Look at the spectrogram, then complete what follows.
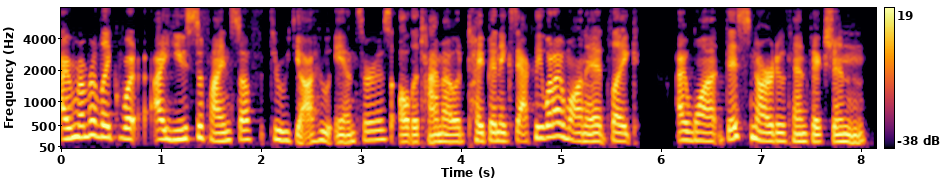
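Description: A woman's voice: on the low side, lively intonation, normal speed, dry recording, clean studio sound. A young woman guest on a podcast, talking casually and rambling with lots of "like" and small laughs. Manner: rambling, casual, many "like" fillers, giggly. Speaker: podcast guest, fan fiction writer. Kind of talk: casual interview. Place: bedroom at home.

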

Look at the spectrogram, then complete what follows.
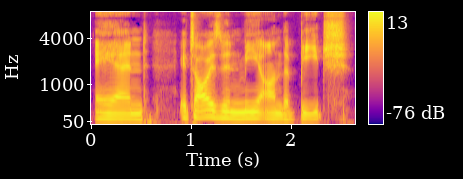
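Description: A middle-aged man co-hosting a podcast, chatting casually in a relaxed, rambling way with halting restarts. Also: fairly low pitch, clear, resonant tone, no echo, studio quality. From Puget Sound, Washington. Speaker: podcast co-host. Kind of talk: casual chat.

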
